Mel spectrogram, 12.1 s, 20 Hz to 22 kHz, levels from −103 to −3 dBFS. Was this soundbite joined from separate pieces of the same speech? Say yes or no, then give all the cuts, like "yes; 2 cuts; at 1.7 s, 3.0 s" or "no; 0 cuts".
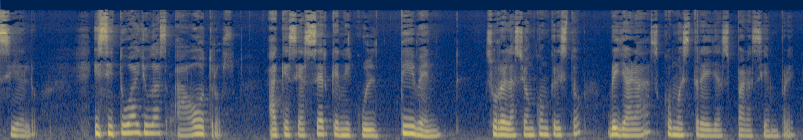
no; 0 cuts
